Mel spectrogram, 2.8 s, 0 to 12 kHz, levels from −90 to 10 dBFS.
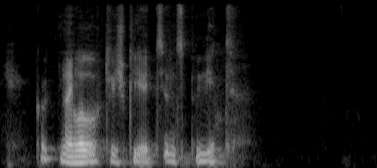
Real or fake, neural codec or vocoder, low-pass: fake; codec, 24 kHz, 1.5 kbps, HILCodec; 10.8 kHz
